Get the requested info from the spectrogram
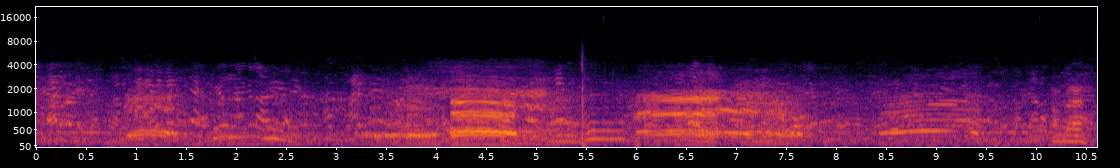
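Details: Several moos from Sahiwal bull calves at Ambari market, a twice-weekly Friday and Monday cattle haat; tonal lowing calls recur every couple of seconds amid busy crowd talk and murmur.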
